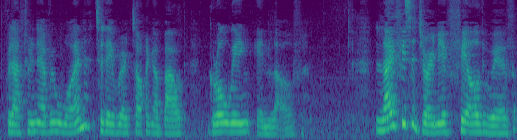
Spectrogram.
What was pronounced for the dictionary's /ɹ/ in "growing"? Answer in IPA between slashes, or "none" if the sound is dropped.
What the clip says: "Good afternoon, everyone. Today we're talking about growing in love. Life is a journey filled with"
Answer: /ɹ/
